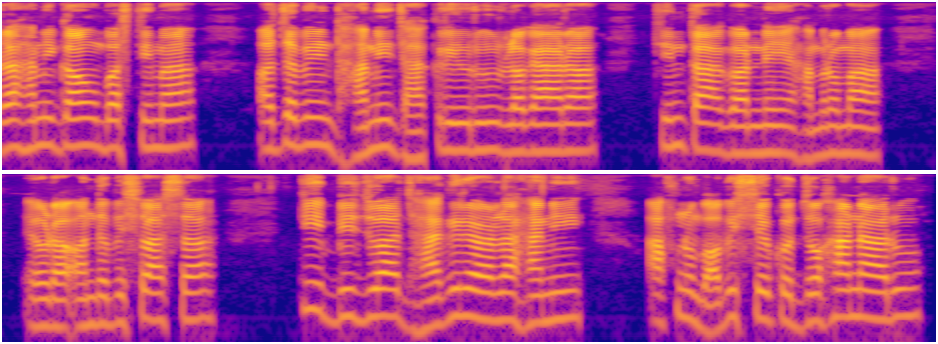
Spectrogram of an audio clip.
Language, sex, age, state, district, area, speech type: Nepali, male, 45-60, West Bengal, Kalimpong, rural, spontaneous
